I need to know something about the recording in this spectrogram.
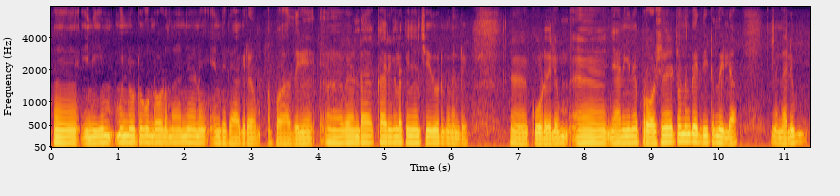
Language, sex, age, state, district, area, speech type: Malayalam, male, 18-30, Kerala, Wayanad, rural, spontaneous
